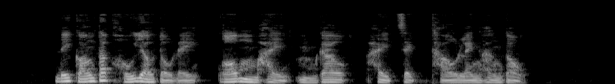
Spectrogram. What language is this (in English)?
Cantonese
